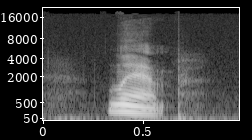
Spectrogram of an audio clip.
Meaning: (noun) 1. A device that generates light, heat, or other electromagnetic radiation. Especially an electric light bulb 2. A device containing oil, burnt through a wick for illumination; an oil lamp
- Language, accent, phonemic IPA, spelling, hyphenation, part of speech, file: English, US, /ˈlæ̝mp/, lamp, lamp, noun / verb, En-us-lamp.ogg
